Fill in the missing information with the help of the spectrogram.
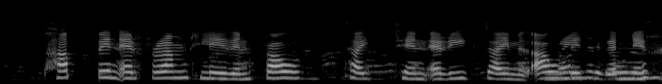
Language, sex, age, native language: Icelandic, female, 13, Icelandic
